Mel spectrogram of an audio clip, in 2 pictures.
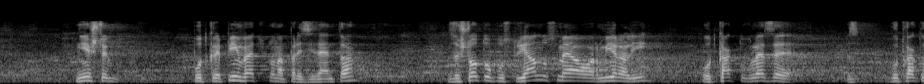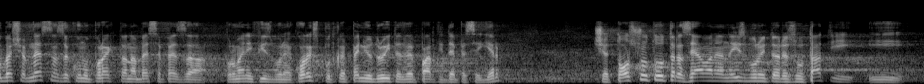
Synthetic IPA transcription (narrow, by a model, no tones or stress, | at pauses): niɛʃt̪ɛ | pot̪kɾɛpimvɛt̪o̥t̪onɐpɾɛzid̪ɛnt̪ə | zɐʃt̪ɔt̪opost̪ojanːosmɛɐlˠɐɾmiɾɐli | ot̪kak̚t̪ovlɛzɛ | ot̪kak̚t̪obɛʃɛvnɛsɛnzɐkonopɾoɛk̚t̪ənɐbɛsɛpɛzɐpɾomɛnifizboɾnijəkɔd̪ɛkspot̪̚kɾɛpɛniod̪ɾuɡit̪ɛd̪vɛpaɾt̪iːd̪ɛpɛsɛɡɛɾp̚ | t͡ʃɛt̪ɔt͡ʃnot̪oːt̪ɾɐzjavɐnɛnɐizboɾnit̪ɛɾɛzulˠt̪at̪iː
